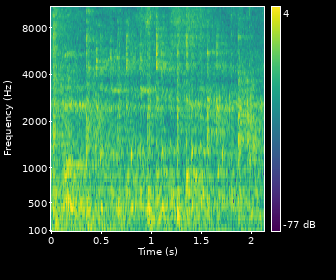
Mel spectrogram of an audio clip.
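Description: Beatboxing into a microphone: a steady low bass line with short, sharp percussive hits every fraction of a second.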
